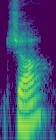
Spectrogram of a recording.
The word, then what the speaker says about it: Xia: Typically, you pronounce that like she. Okay. But yep. Yeah. Approximately 2070 BCE. How'd you say it? Jia?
